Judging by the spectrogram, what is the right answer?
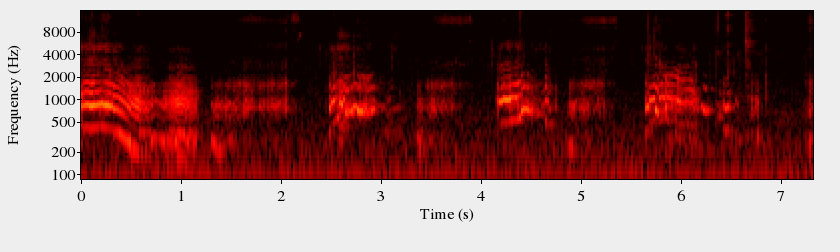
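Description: Small white dog whining from inside its wire cage: about five high, pleading whines, each falling in pitch, a second or so apart. It is begging to be let out.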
